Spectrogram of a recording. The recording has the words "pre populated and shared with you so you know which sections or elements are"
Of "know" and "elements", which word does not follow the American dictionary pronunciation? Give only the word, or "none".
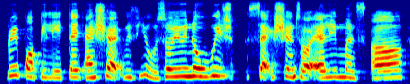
none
